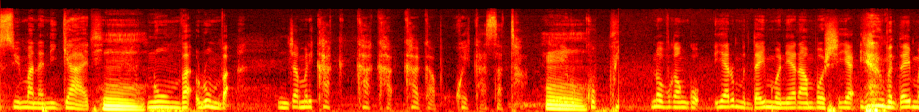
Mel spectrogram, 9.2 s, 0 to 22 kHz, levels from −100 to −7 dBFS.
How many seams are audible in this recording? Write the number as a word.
one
